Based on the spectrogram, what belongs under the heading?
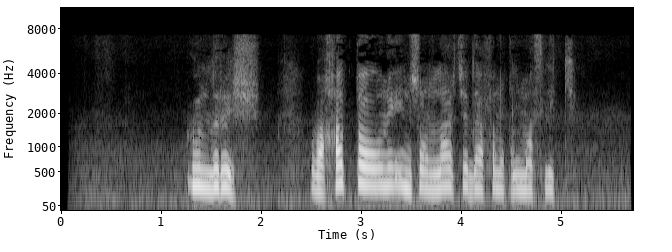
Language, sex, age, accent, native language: Uzbek, male, 18-24, Buxoro, Uzbek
